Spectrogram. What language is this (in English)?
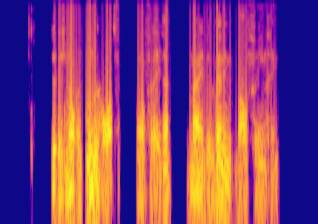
Western Frisian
